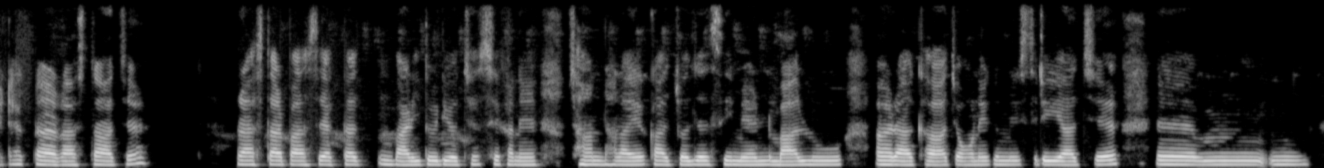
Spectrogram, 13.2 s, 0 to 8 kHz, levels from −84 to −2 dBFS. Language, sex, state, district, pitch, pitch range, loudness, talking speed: Bengali, female, West Bengal, Malda, 185 Hz, 180-190 Hz, -18 LUFS, 110 wpm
